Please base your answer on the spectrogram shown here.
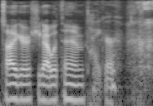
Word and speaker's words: Tyga: Tiger. I don't pronounce the A. Tiger.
